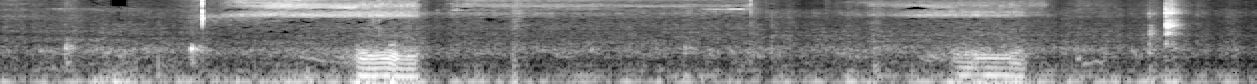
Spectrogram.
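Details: Snoring in sleep: two low rattling snores about four seconds apart over steady room noise; ordinary snore.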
